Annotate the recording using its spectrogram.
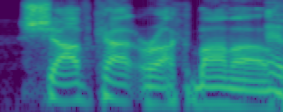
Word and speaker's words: Shavkat Rakhmonov: Shavkat Rakhmonov.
